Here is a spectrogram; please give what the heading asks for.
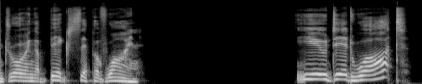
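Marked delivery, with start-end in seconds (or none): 3.0-4.1 high, slow, drawn-out excited question. Acted. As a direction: ask in excited disbelief, pitch climbing at the end. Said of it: "asked the Earl excitedly".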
